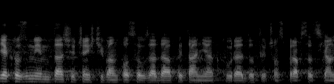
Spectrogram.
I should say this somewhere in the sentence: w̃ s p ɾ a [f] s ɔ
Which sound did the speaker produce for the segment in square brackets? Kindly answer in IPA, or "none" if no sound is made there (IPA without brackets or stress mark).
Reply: f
